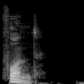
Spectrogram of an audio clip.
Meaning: 1. fund 2. stock 3. fund, collection 4. foundation (endowed institution or charity)
- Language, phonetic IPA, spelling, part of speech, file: Russian, [font], фонд, noun, Ru-фонд.ogg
